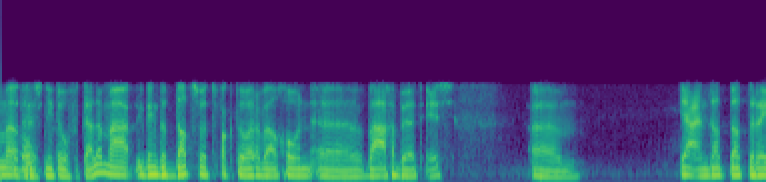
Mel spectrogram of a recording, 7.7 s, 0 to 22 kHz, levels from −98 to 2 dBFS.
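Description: At 2.52 to 2.57 s, between "denk dat dat soort" and "wel gewoon uh waar", a lost AMR speech frame causes a brief warbling dip, consistent with one concealed 20 ms frame in the narrowband stream.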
